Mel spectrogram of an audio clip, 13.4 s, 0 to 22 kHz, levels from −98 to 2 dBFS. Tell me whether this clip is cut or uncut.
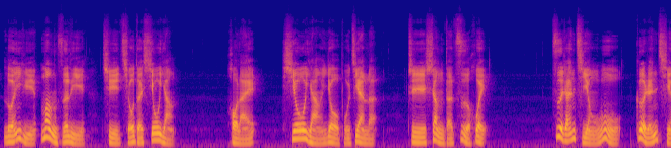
uncut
